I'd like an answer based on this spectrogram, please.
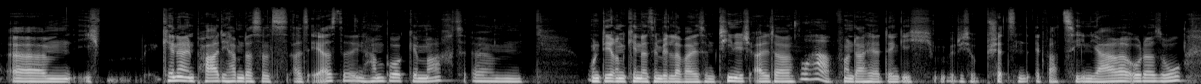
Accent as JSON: {"language": "German", "country": "Denmark", "second_language": "German", "said": "Ich komme aus, aus Dänemark."}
